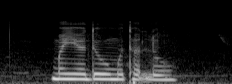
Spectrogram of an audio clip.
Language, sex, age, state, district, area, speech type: Manipuri, female, 18-30, Manipur, Churachandpur, rural, read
